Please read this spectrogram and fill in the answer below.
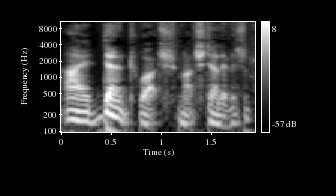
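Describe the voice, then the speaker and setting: An actor in a radio drama playing a senior police inspector, measured and authoritative with dry irony. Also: male voice, a bass voice, a bit bright, breathy edge, exaggerated voice. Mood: probing, restrained. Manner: measured, dryly ironic, authoritative.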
